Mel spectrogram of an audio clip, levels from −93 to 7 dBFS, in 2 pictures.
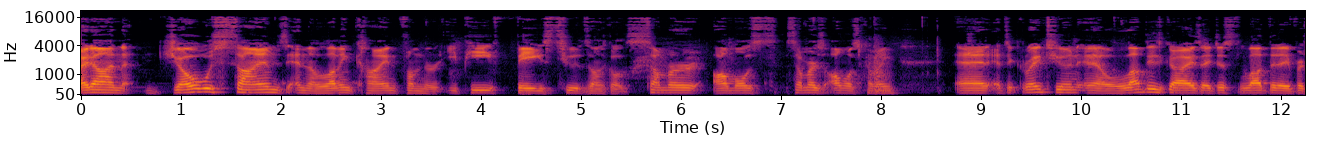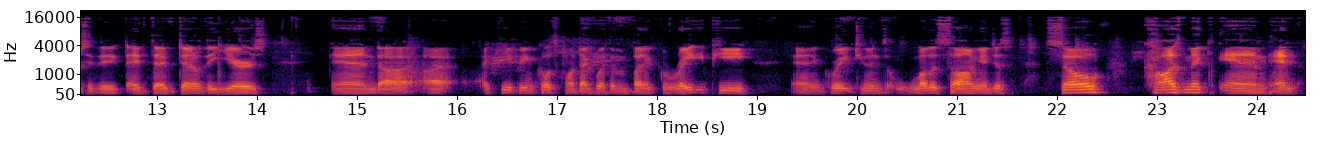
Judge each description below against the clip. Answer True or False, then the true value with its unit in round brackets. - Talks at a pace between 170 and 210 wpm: False (160 wpm)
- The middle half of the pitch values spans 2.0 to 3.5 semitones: True (2.4 semitones)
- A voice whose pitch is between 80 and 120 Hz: True (110 Hz)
